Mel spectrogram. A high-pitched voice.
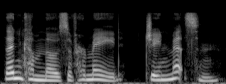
Yes: high, 210 Hz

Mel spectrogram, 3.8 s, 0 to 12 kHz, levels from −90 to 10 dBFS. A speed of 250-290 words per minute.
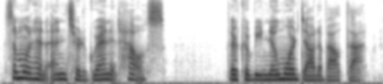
No: fast, 205 wpm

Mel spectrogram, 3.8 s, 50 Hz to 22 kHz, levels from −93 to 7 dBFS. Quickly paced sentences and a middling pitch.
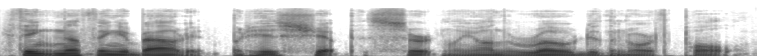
No: fast, 270 wpm; very low, 90 Hz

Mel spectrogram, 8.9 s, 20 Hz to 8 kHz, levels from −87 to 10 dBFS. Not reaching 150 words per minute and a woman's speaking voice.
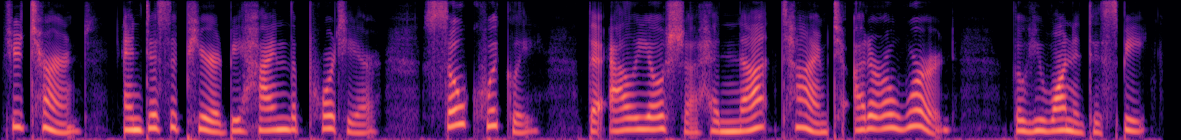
No: average, 155 wpm; female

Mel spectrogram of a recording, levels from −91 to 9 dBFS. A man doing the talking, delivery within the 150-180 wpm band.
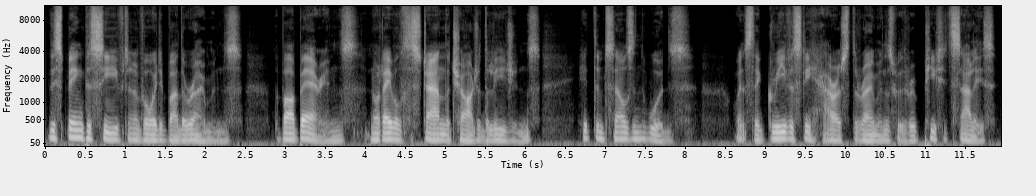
Yes: male; average, 165 wpm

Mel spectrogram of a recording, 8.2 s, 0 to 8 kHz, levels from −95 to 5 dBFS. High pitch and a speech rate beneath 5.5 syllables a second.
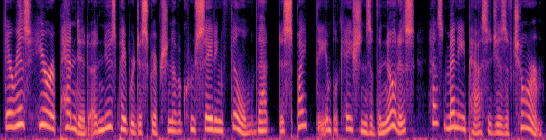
No: high, 225 Hz; 5.6 syllables/s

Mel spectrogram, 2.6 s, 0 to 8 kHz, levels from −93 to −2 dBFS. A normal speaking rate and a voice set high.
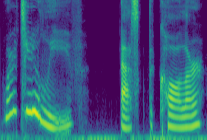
Yes: average, 160 wpm; very high, 270 Hz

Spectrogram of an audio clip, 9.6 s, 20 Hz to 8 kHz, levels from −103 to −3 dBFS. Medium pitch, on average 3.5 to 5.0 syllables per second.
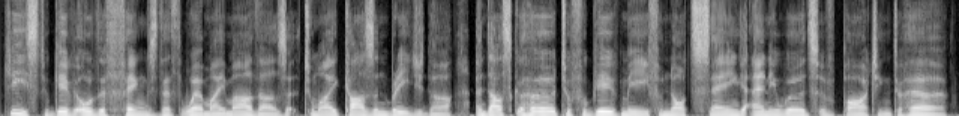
Yes: medium, 155 Hz; 4.4 syllables/s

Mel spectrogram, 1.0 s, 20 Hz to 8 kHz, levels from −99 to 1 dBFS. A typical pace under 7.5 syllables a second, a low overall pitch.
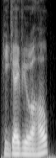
Yes: 6.4 syllables/s; low, 110 Hz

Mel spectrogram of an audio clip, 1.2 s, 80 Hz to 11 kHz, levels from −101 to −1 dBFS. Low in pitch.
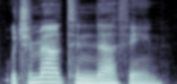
No: medium, 145 Hz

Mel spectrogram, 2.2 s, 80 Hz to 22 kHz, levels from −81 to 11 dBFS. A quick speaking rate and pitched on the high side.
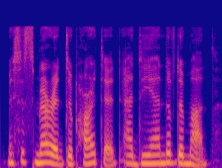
Yes: fast, 245 wpm; high, 195 Hz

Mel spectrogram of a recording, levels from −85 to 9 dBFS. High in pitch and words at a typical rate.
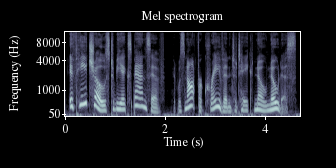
Yes: high, 205 Hz; average, 190 wpm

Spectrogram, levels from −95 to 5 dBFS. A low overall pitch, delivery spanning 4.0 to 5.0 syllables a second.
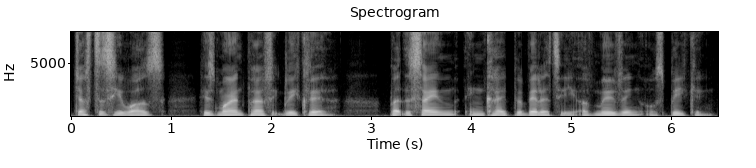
Yes: low, 105 Hz; 4.6 syllables/s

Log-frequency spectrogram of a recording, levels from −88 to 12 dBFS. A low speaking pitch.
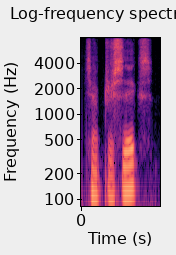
Yes: low, 105 Hz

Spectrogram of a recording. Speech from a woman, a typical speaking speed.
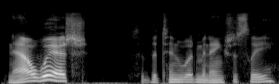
No: male; average, 150 wpm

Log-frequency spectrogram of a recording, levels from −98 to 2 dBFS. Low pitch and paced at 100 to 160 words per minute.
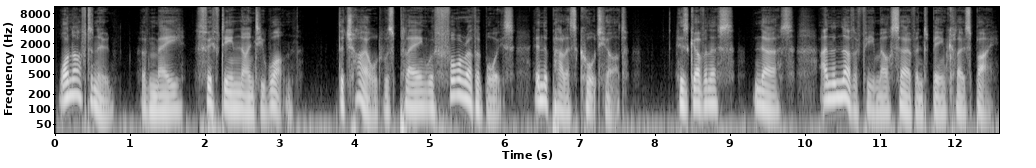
Yes: low, 110 Hz; average, 140 wpm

